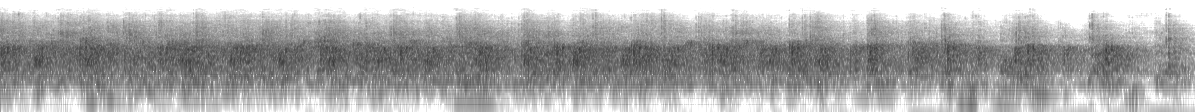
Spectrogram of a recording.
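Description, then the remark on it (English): Steady applause from a church audience giving God a round of applause fills the whole stretch, a dense, even wash of many hands clapping at once without pauses or distinct individual claps. “You can give God a round of applause.”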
